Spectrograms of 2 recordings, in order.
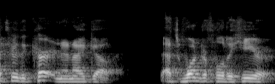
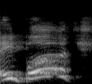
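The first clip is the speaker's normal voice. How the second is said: put-on yelling, pitched higher. Retelling how an actor yelled a greeting across the set: imitating someone yelling. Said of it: "he yells to me".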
